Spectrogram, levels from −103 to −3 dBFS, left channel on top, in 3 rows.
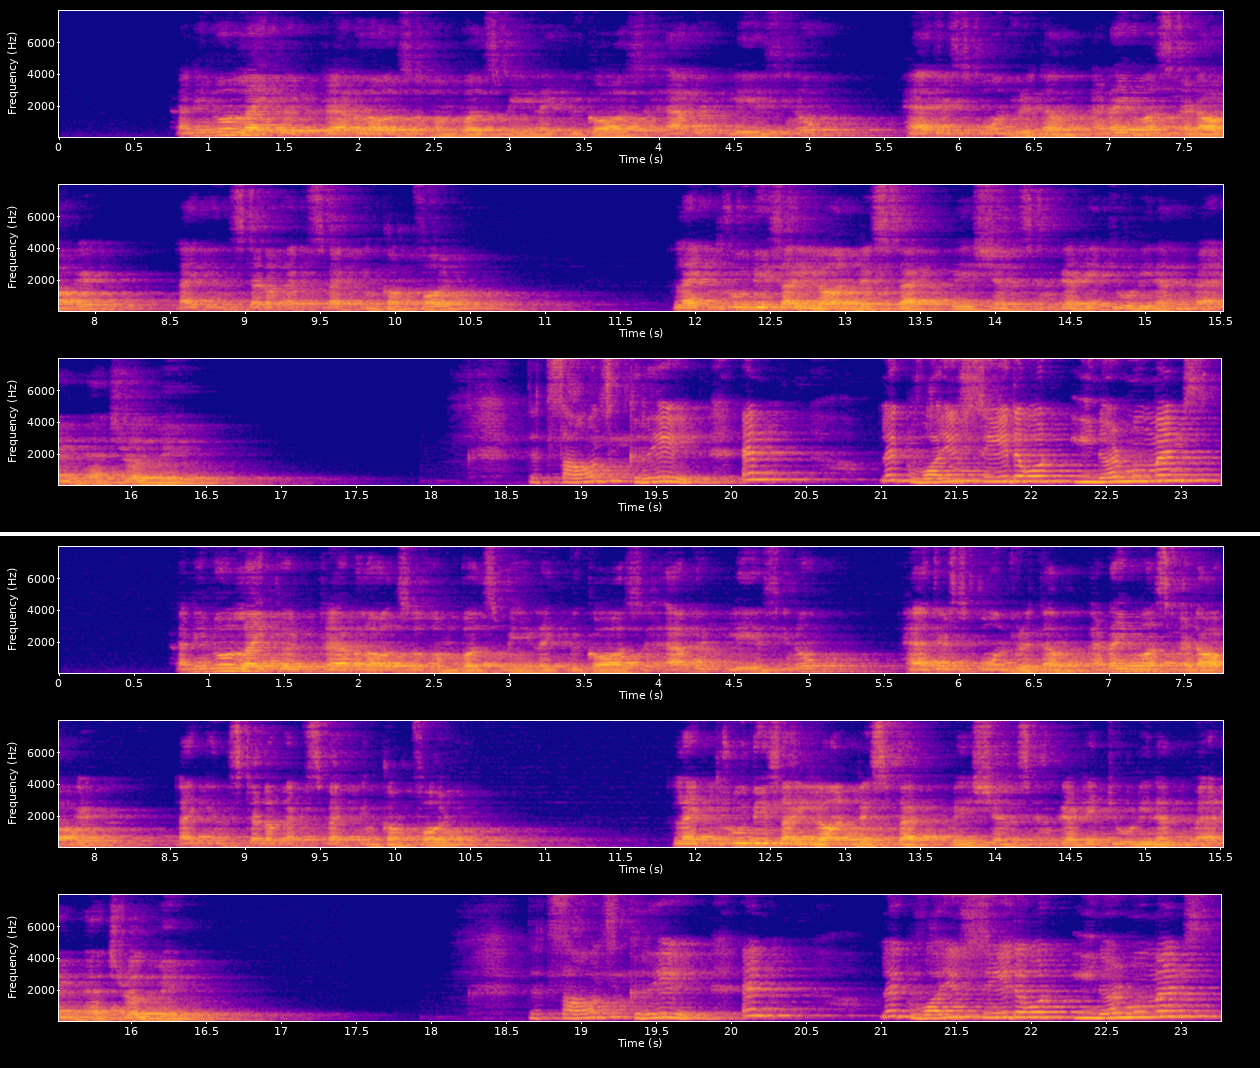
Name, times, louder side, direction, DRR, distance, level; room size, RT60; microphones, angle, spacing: voice 1, 0.8-5.1 5.6-8.1 8.5-10.5 11.9-16.5, right 1 dB, 90° right, -1 dB, 4.5 m, -23 dB
voice 2, 18.3-20.3 21.0-23.1, left 1 dB, 45° left, 2 dB, 2.7 m, -24 dB
21.0 x 10.0 x 6.7 m, 1.3 s
head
